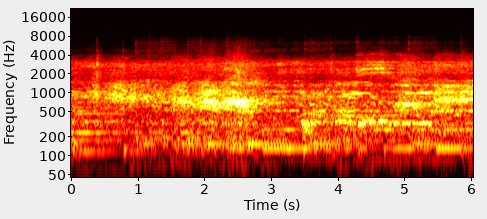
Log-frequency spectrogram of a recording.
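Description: Music with singing played loudly over a football stadium's PA system.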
